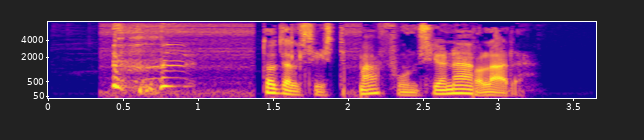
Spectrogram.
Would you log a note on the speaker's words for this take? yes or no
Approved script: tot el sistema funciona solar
no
